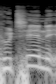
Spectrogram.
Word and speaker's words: poutine: However, because of the French-English thing, there is a little bit of controversy over the correct pronunciation? Yes. It's I guess poutine. so. It's poutine.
